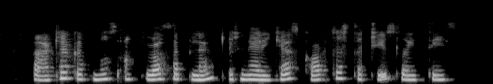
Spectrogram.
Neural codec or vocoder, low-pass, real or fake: codec, 44.1 kHz, 3.4 kbps, Pupu-Codec; 7.2 kHz; fake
